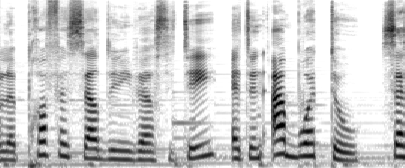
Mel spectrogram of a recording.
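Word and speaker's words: aboiteau: comme mentionné par le professeur d'université est une aboito ça s'écrit A B O i T e a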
